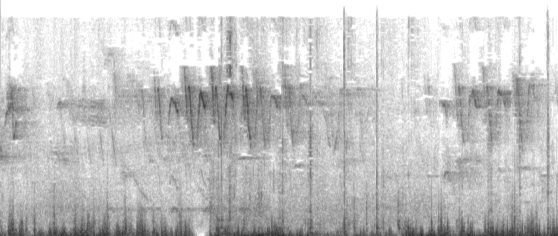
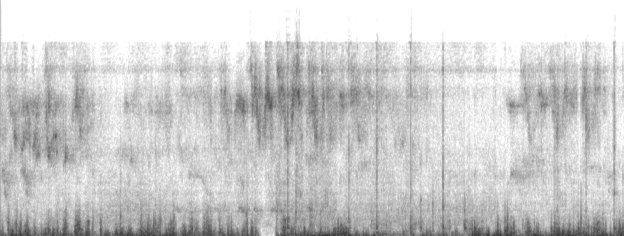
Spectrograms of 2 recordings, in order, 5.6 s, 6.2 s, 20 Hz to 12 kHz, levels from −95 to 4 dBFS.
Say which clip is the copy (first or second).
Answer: second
